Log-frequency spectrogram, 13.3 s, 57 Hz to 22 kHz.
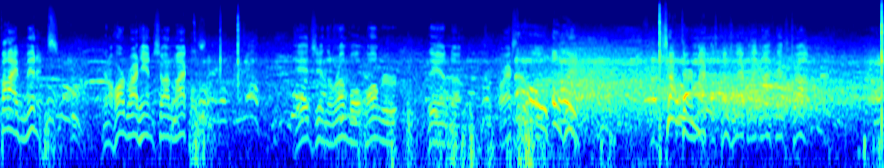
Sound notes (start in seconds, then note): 9.8 hands thudding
